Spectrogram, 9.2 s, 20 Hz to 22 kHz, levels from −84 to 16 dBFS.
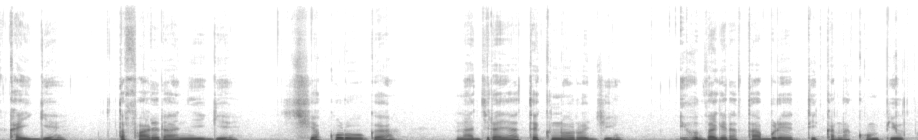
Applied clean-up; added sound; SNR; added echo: none; none; none; none.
